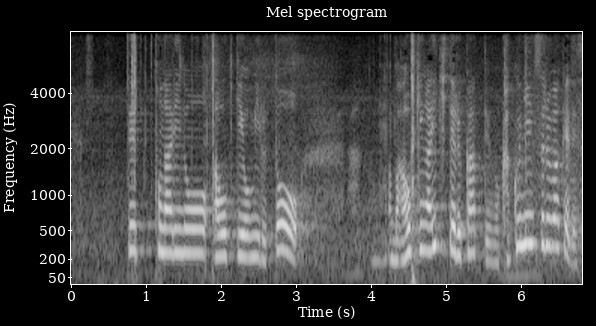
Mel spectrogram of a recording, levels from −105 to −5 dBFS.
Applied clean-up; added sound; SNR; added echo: none; Packing tape, duct tape; 14 dB; none.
